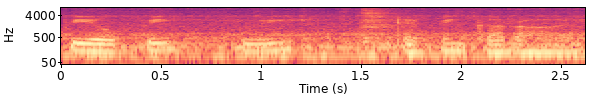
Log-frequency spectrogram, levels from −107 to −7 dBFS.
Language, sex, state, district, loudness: Hindi, male, Haryana, Charkhi Dadri, -17 LUFS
